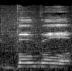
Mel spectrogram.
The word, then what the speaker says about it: Bogle: I believe I mispronounce a lot of words on the stream, but I believe Bogle is correct. The correct pronunciation.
